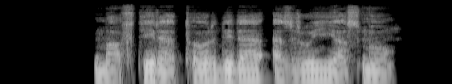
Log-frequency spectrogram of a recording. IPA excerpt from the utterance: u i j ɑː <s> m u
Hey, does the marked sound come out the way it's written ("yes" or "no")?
yes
